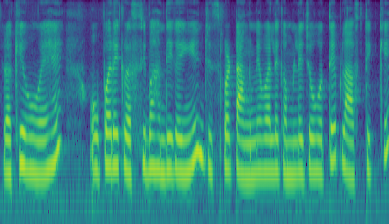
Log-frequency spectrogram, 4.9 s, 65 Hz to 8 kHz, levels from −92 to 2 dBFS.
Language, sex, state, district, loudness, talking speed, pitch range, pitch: Hindi, female, Bihar, Patna, -18 LUFS, 235 wpm, 200-230 Hz, 210 Hz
